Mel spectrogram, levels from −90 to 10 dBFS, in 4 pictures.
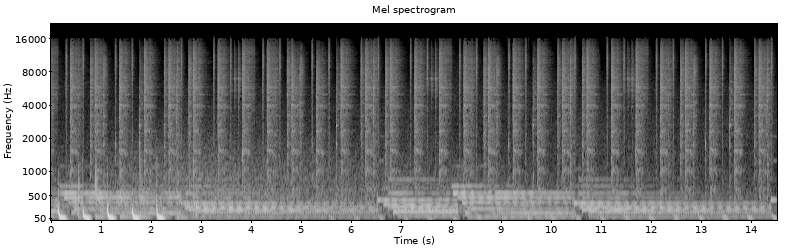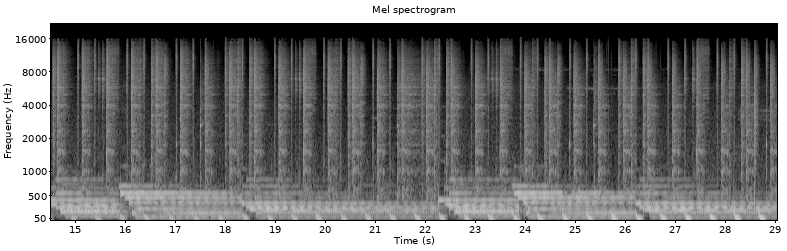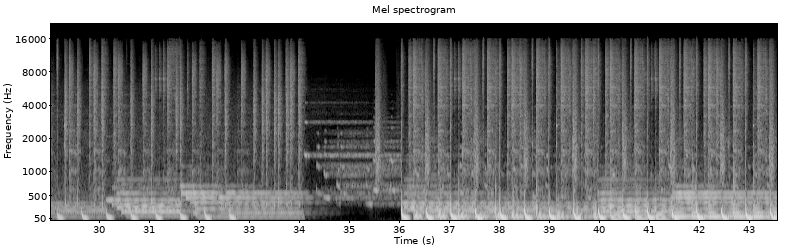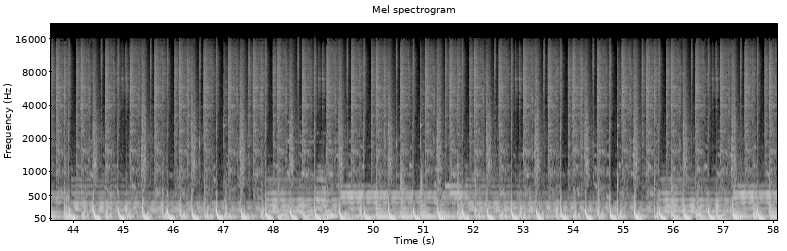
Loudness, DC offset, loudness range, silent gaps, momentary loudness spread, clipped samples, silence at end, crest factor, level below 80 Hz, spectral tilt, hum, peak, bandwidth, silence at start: -15 LUFS; under 0.1%; 8 LU; none; 9 LU; under 0.1%; 0 s; 14 dB; -18 dBFS; -5 dB/octave; none; 0 dBFS; 16 kHz; 0 s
